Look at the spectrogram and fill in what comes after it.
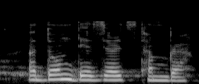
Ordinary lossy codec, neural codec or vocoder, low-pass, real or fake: none; codec, 16 kHz, 16 kbps, FreqCodec, smaller model; none; fake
